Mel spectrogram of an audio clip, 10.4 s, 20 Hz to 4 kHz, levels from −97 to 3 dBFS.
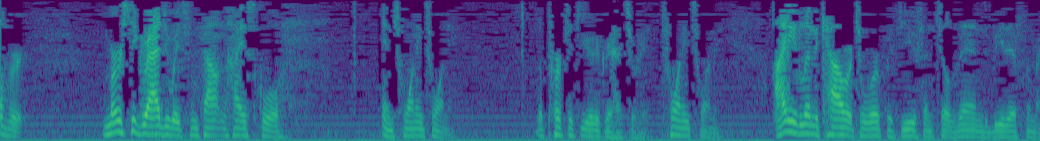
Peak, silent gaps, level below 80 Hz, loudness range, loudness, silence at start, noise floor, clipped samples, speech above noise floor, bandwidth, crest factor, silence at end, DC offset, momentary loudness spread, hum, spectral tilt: -10 dBFS; none; -54 dBFS; 7 LU; -34 LUFS; 0 s; -56 dBFS; under 0.1%; 22 dB; 4 kHz; 24 dB; 0 s; 0.4%; 21 LU; none; -5 dB/octave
